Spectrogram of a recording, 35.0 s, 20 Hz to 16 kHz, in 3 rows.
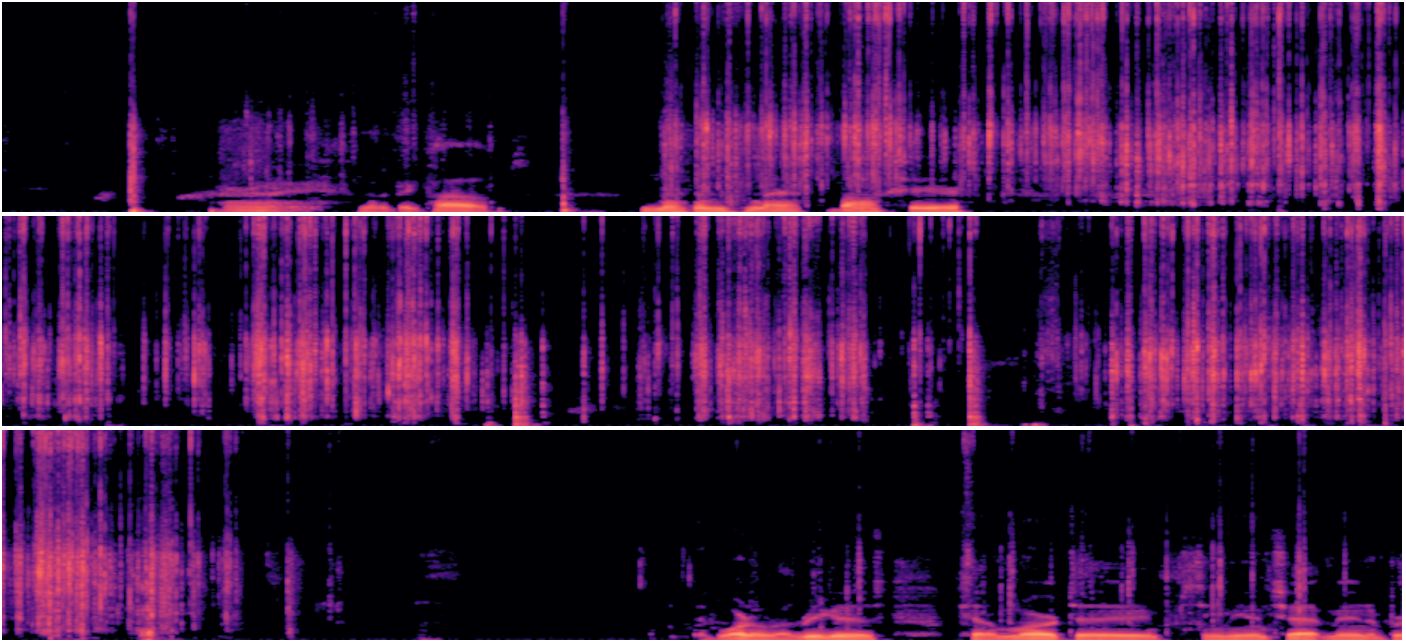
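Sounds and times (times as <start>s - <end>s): cardboard and wrapper tearing: 5.4s - 16.0s, 16.6s - 19.7s, 20.3s - 25.4s.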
